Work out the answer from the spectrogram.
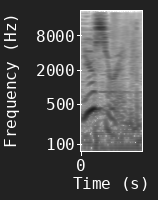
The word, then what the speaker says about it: Eucerin: this is the know how I am and pronunciate is does at the Eucerin yes you Serena yes the you Serena advanced Repair Cream so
